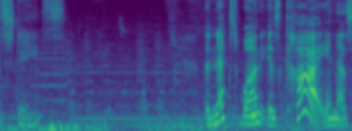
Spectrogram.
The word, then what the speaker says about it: Kai: The next one is Kai, and that's how it's pronounced, but it's K-A-I.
